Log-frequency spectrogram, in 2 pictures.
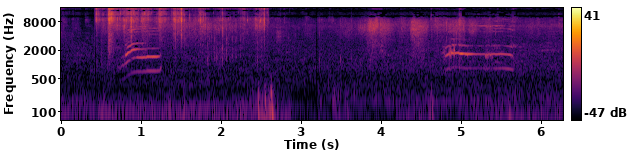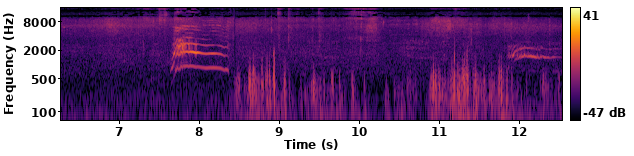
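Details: Stray cats during a heated exchange among feline friends; several drawn-out meows with wavering harmonics come around one, five, eight and twelve seconds, while low traffic-like rumble and bursts of broadband noise fill the background.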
